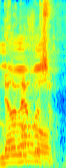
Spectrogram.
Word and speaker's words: Louisville: The thing about Louisville, my wife taught me, is you say it like you've had several bourbons.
